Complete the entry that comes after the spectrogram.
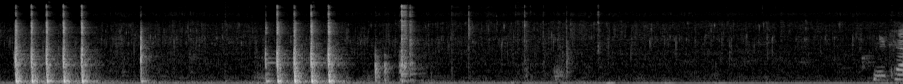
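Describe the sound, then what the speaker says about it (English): Mushrooms and garlic sautéing in a pan with olive oil, a soft sizzle under clusters of sharp clicks and taps from stirring and utensils, loud near the start and fading to a quieter crackle. "So we're gonna saute the mushrooms, the garlic, for about 2 minutes."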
